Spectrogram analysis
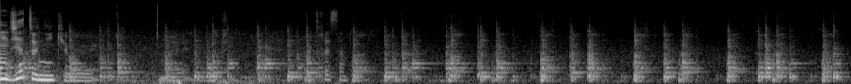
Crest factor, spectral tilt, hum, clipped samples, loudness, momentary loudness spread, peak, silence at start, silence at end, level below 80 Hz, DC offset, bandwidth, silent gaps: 22 dB; -6 dB/octave; none; under 0.1%; -26 LUFS; 14 LU; -4 dBFS; 0 s; 0 s; -48 dBFS; under 0.1%; 15.5 kHz; none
